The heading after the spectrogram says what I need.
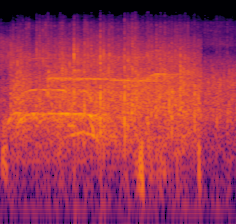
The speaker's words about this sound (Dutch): Een groot applaus voor Daniel.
